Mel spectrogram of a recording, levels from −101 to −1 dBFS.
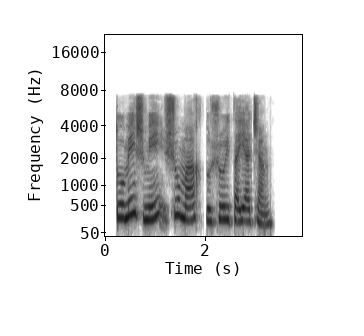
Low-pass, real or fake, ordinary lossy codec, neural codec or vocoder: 7.2 kHz; real; AAC, 32 kbps; none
